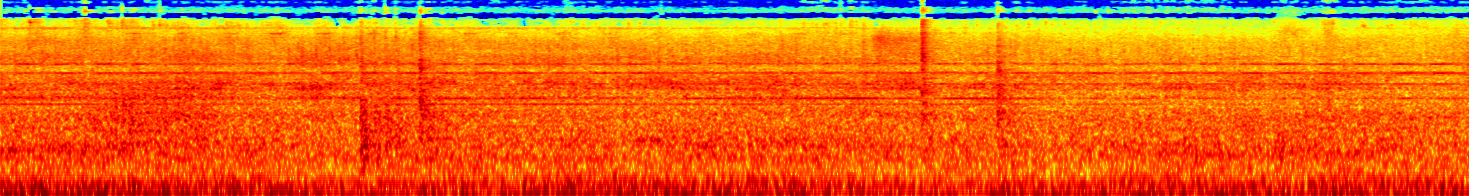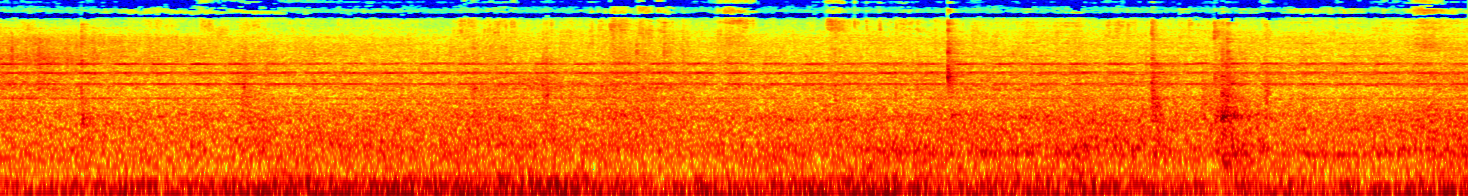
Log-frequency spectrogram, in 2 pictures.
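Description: Freight train of autorack cars rolling steadily past: a continuous deep rumble of steel wheels on the rail, with steady high-pitched tones running over it and a few sharp clanks.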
